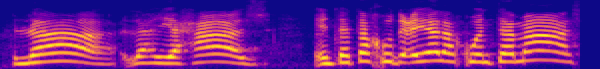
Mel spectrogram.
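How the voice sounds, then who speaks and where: امرأة تؤدي دور حماة ريفية مولولة بلهجة ريفية مصرية، صوتها مرتفع وسريع وتندب بمبالغة كوميدية. الصوت جاف بلا صدى. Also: female voice, extremely high pitch, fast, dry recording, muffled recording. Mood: wailing. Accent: rural Egyptian. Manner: wailing, lamenting, melodramatic. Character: loud wailing rural mother of the grooms. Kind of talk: comic village sketch.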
